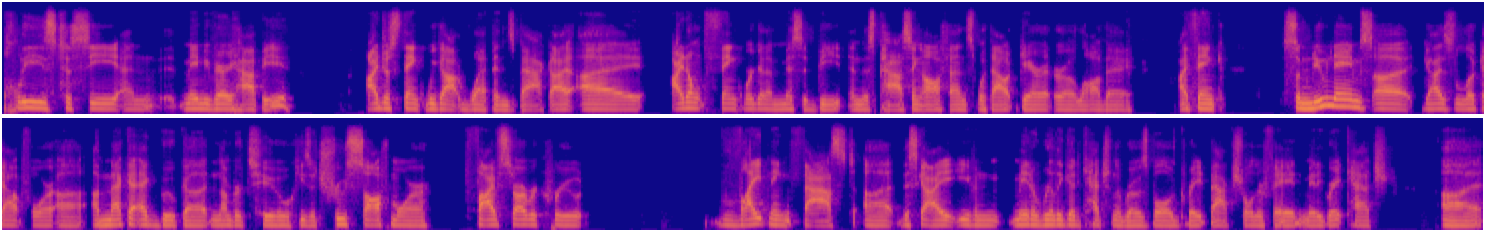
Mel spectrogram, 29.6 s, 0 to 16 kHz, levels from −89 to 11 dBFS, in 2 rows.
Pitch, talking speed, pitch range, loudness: 120 Hz, 160 wpm, 115-130 Hz, -29 LUFS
